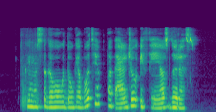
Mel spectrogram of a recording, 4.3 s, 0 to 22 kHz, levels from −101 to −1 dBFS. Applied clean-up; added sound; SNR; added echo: neural mask model RNNoise.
